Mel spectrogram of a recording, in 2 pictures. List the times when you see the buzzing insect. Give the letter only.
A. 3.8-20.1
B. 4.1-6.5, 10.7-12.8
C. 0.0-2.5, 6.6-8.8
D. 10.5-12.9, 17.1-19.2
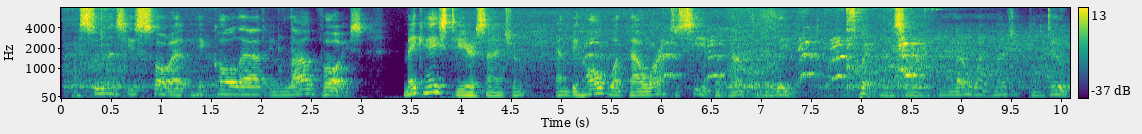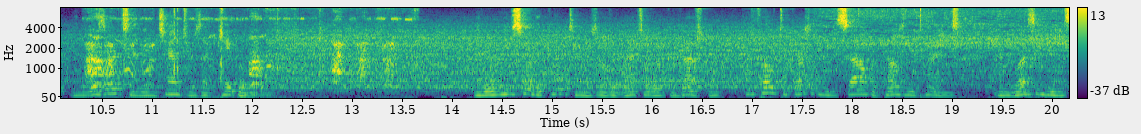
C.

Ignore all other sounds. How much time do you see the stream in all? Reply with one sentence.
You can hear the stream for 16 seconds altogether.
